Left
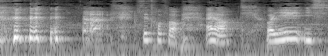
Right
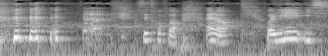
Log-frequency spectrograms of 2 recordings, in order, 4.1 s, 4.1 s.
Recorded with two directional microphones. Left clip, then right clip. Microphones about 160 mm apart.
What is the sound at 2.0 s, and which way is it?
Speech, 50° left (ahead or behind).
